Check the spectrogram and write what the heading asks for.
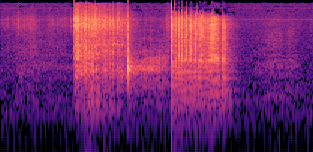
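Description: Glass marble rolling fast around the inside of an aluminum pie plate, a rattling rolling noise that lasts about two seconds, with a sharp click partway through.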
